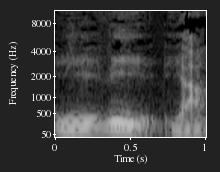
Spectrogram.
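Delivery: 以利亚 spelled out slowly, each syllable stretched.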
